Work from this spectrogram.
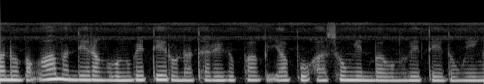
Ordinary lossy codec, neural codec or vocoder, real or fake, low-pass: none; none; real; 7.2 kHz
